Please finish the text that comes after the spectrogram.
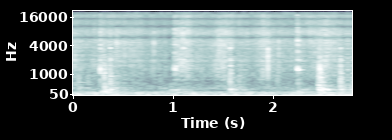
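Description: Grated fresh coconut stir-fried in ghee for coconut ladoo, a steady close sizzle with repeated scraping strokes of a spoon against the pan, no voices.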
